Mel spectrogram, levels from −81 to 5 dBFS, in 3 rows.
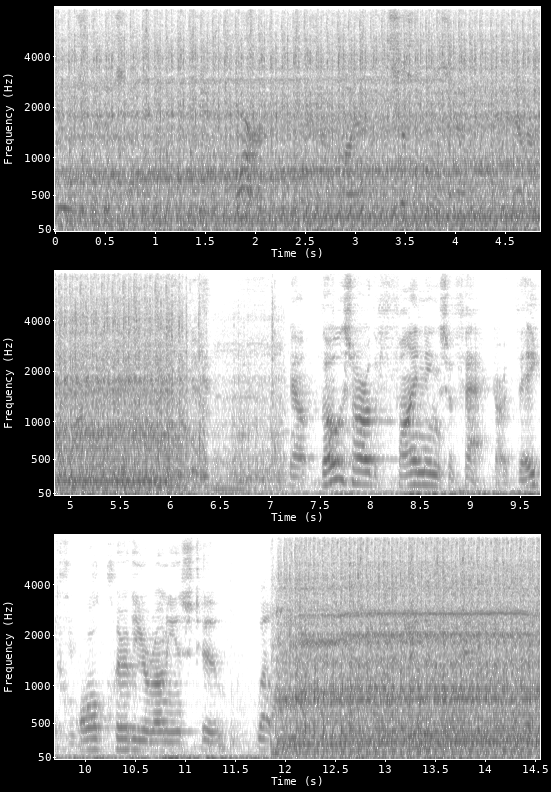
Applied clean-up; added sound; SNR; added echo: none; Engine / Mechanisms; -5 dB; reverberation time 0.2 s.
